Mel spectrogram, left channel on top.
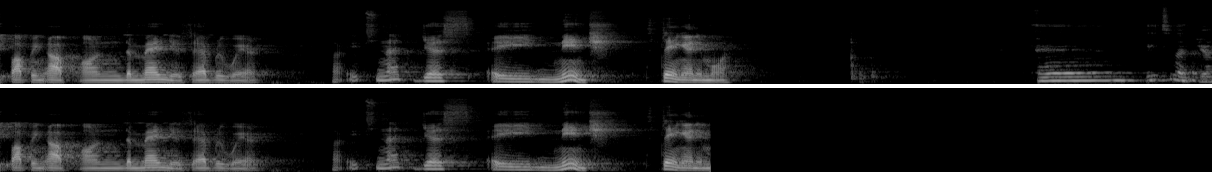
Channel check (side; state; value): right; drops out; at 7.2 s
